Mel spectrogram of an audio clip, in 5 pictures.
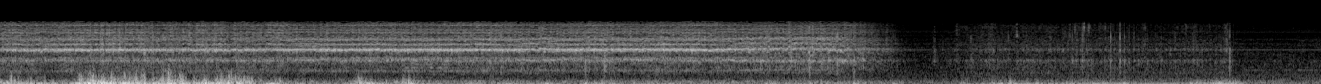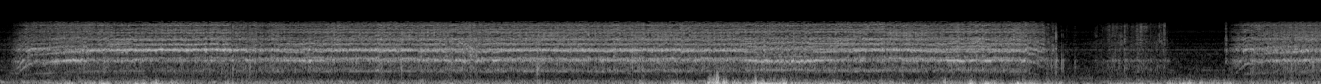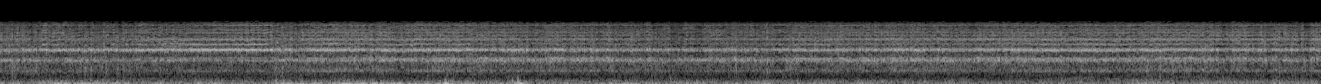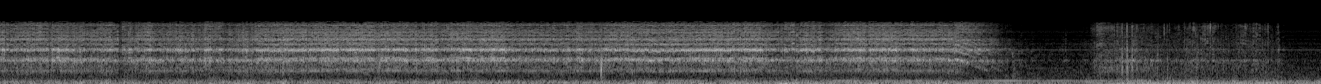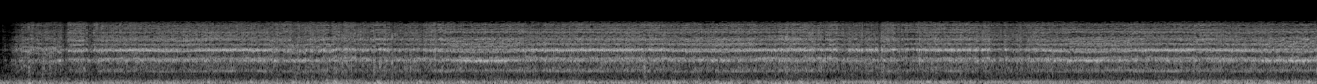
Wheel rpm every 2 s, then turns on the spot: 170, 170, 170, 170, 60, 30, 40, 160, 170, 160, 160, 140, 30, 160, 160, 160, 170, 170, 160, 170, 170, 160, 170, 160, 120, 20, 60, 160, 160, 170, 170, 170, 170.
8-12 50-52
